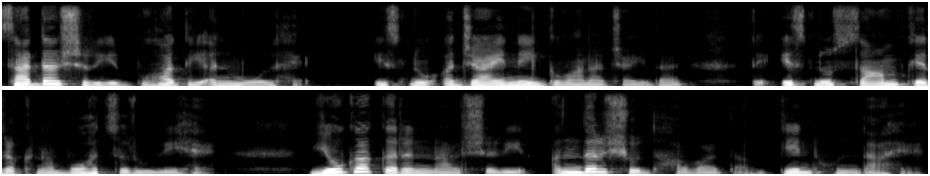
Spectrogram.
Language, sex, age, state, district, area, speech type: Punjabi, female, 30-45, Punjab, Jalandhar, urban, spontaneous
